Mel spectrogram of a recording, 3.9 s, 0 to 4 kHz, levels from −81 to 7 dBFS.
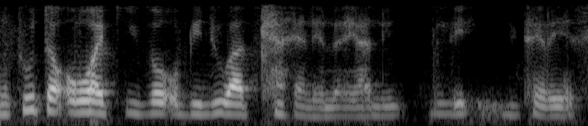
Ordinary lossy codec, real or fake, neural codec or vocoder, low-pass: none; fake; codec, 16 kHz in and 24 kHz out, 0.8 kbps, FocalCodec, streaming, 65536 codes; 3.6 kHz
